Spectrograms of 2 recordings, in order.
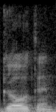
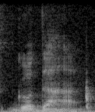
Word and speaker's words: Godin: some guy said like i can't believe you said golden guitar when it's go down let's go down and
